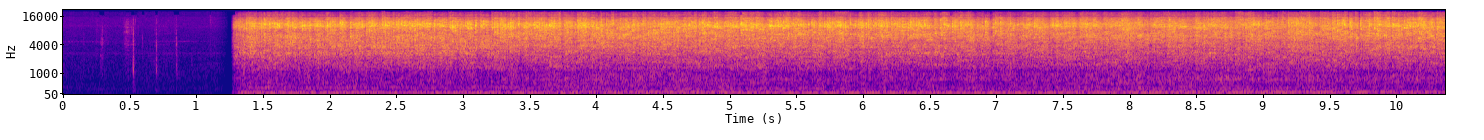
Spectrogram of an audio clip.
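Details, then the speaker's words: Oldsmobile Cutlass after engine swap, coil fed from battery via new wire, no antifreeze yet, brief run: catches after a second, idles with slightly lumpy, uneven beat; misfire, owner suspects plug wires. "so there's something firing right though still what i'm like it's missing still check those wires"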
